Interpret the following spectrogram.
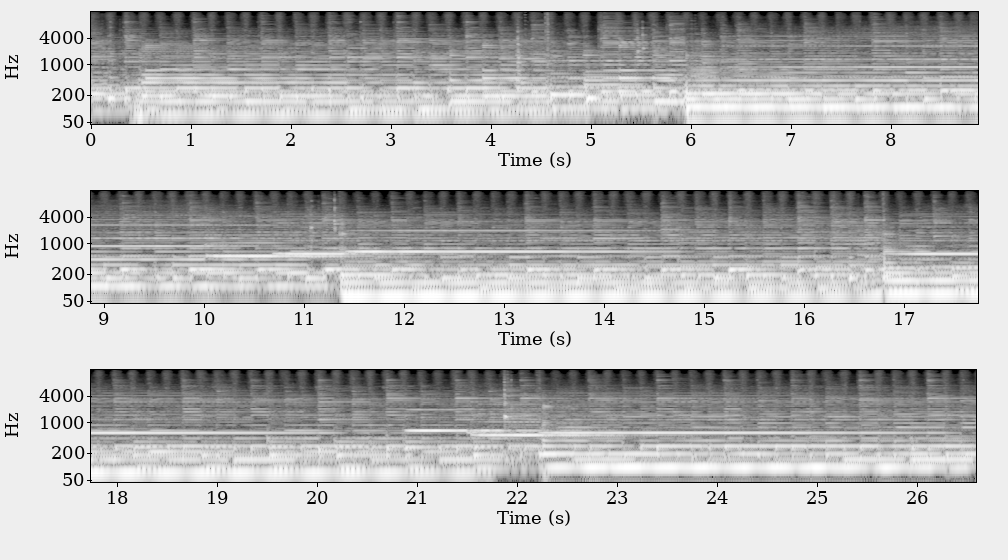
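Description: Quiet instrumental background music with guitar, its chord changing about every five or six seconds.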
